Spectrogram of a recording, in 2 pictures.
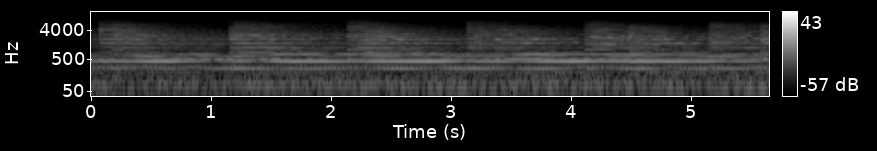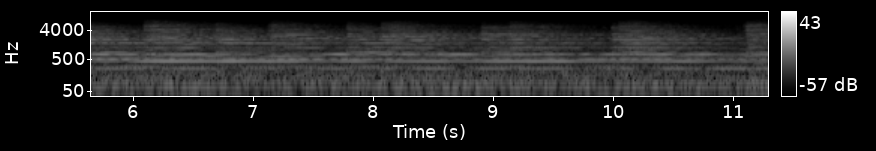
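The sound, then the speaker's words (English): Church bells ring in the city of Rijeka, Croatia, many strikes overlapping into a continuous, resonant peal with a steady rhythm that stays at an even level throughout, with no voices. “We're listening to bells of St. Mary's Church ringing in the city of Rijeka, Croatia.”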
